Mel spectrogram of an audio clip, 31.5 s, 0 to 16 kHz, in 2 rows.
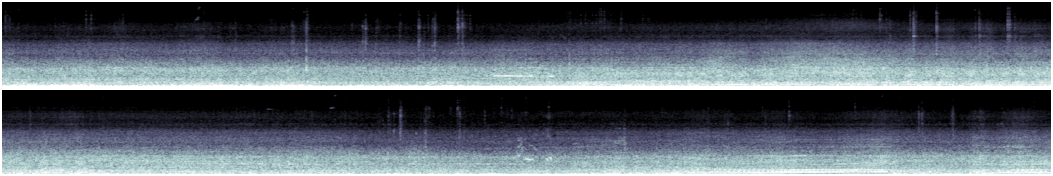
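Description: A 1969 Ford Aero Willys driving, heard from inside the cabin: its inline-six engine runs steadily under road noise, its pitch rising near the end as the car speeds up.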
